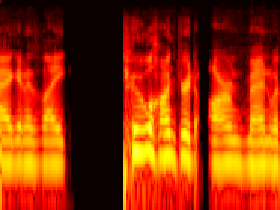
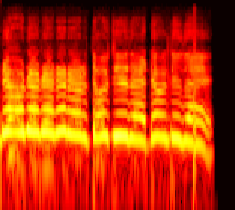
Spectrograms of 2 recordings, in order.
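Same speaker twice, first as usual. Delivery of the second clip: put-on very high, loud, repeated crowd-like shouting; 14 semitones higher, 5 dB louder than usual. Retelling a movie scene where everyone shouts at one man: imitating people shouting. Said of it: "everyone just starts shouting at him".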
